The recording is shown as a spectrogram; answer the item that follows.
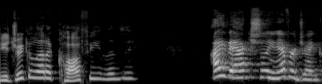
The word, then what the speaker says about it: Coffey: uh yeah with John coffee I'm like my name's uh coffe like the drink but spelled different because it's spelled ey but um I also forget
